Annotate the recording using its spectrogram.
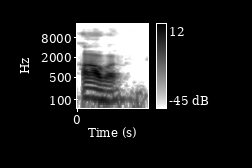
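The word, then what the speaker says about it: hour: NR, so although H इज़ a consonant, यहाँ पर जो H है ये हमारा कॉन्सोनेंट है, इट इज़ साइलेंट, लेकिन ये यहाँ पर साइलेंट है। एंड the word begins with the vowel sound of आ, और इसीलिए जो वर्ड है वो हमारा स्टार्ट हो रहा है आवर, सो ए साउंड से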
